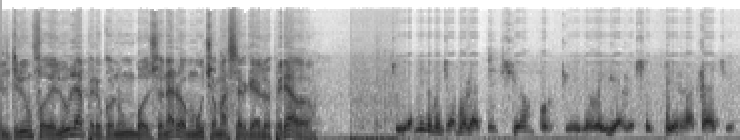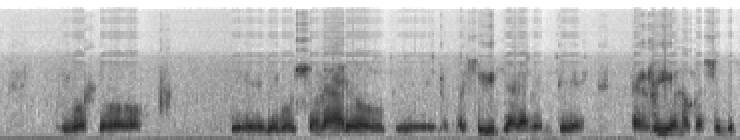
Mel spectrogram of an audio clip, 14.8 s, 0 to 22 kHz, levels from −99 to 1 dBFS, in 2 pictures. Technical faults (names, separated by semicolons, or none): periodic USB or driver dropouts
